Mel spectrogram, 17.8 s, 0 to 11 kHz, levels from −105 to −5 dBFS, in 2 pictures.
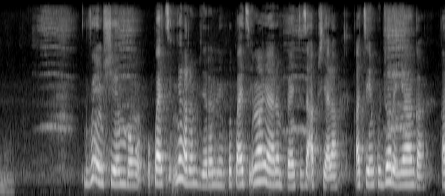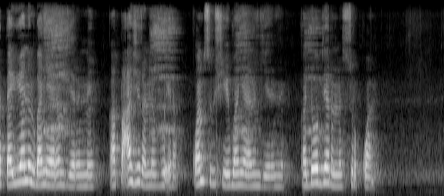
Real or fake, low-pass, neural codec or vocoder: real; 9.9 kHz; none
